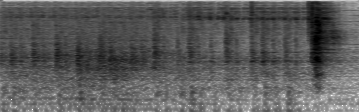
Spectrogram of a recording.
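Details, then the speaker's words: Royal Enfield Himalayan single-cylinder after camshaft and rocker arm work with original parts, timing chain not replaced: starts and idles evenly with no top-end rattle or tapping; normal idle, healthy. "എന്തായാലും വണ്ടി നല്ല silent ആണ് കേട്ടോ നല്ല silent ആണ് വണ്ടി വേറെ യാതൊരുവിധ അലപ്പ് സൗണ്ടുകൾ ഒന്നുമില്ല"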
